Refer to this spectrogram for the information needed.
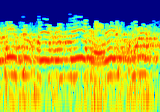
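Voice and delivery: acted urgency. Preacher acting out a deathbed call for help, urgent. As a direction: send for help in a mock panic.

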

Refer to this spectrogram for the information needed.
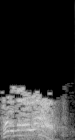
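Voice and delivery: command. Acted. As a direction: order them all out. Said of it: "So he said".

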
